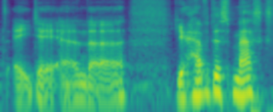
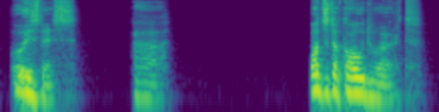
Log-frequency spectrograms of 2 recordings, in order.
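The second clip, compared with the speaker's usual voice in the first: hoarse, raspy voice, filtered like a walkie-talkie. Voicing a character answering over a walkie-talkie: raspy voice over walkie-talkie. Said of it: "a raspy voice coming over through".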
